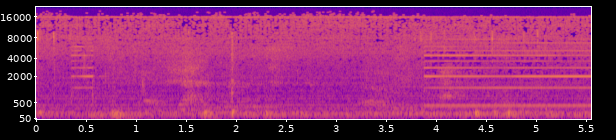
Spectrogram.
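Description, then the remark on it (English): A steady, high-pitched electronic beep tone sets in partway through and holds to the end, layered over a low, throbbing mechanical hum that runs the whole time. No one speaks. “That's a really annoying beep, yeah.”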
